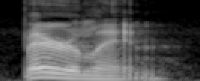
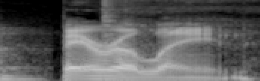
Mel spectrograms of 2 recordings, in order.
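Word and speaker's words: Berelain: her name bearlain really you say that one with only two syllables yes bear lane i always did a barrel lane for that one really this one might be the i'm horribly wrong just like you're horribly wrong on jewellen but yeah i was a three syllable one anyway first of my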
